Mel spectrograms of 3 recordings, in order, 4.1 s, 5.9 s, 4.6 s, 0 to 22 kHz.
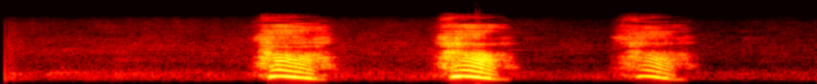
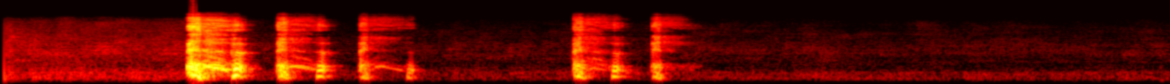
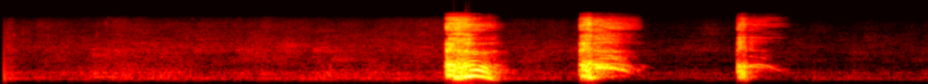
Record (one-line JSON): {"exhalation_length": "4.1 s", "exhalation_amplitude": 29544, "exhalation_signal_mean_std_ratio": 0.34, "cough_length": "5.9 s", "cough_amplitude": 31225, "cough_signal_mean_std_ratio": 0.24, "three_cough_length": "4.6 s", "three_cough_amplitude": 28778, "three_cough_signal_mean_std_ratio": 0.26, "survey_phase": "beta (2021-08-13 to 2022-03-07)", "age": "45-64", "gender": "Female", "wearing_mask": "No", "symptom_none": true, "smoker_status": "Never smoked", "respiratory_condition_asthma": false, "respiratory_condition_other": false, "recruitment_source": "REACT", "submission_delay": "3 days", "covid_test_result": "Negative", "covid_test_method": "RT-qPCR", "influenza_a_test_result": "Negative", "influenza_b_test_result": "Negative"}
